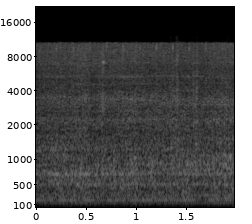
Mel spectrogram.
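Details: 2001 Chrysler Sebring 2.4 after head gasket replacement (blown gasket, water in oil) and new timing belt, first start, mic near engine: busy, even hiss and whirr, no knocks or misses before shutoff; idles smoothly.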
